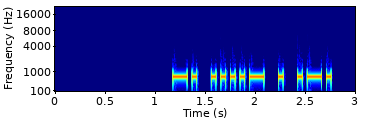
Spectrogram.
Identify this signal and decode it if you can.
Morse code, heard as a keyed tone, about 25 wpm, 690 Hz. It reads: N4ER
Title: USA Call Signs - 4 Characters - 4x Character Spacing - 25wpm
